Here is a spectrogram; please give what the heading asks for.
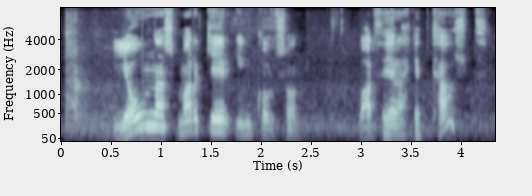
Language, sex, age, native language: Icelandic, male, 20-29, English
